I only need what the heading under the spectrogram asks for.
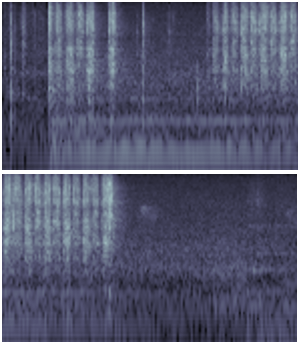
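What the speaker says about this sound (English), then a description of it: "I'm just gonna sand every bit of this smooth with a piece of sandpaper in my hand." Sandpaper held by hand rubs over a small carved hornet lure in a series of quick, rhythmic scratchy strokes for several seconds, then stops, leaving quiet room tone.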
